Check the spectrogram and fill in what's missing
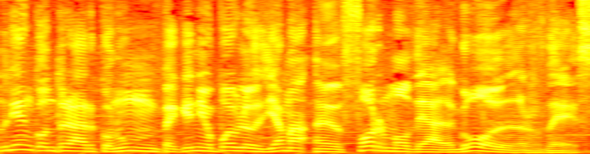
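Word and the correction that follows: Fornos de Algodres: Bueno, Formo de Algordes. – Fornos. – Formos de Algordes.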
